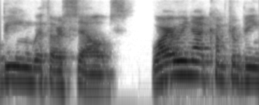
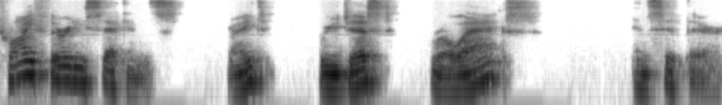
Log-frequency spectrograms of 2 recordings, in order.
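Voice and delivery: low, hypnotist-style voice; 6 semitones lower than usual. Guiding listeners through a short relaxation break, use your hypnosis voice. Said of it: "I'm using my hypnosis voice".

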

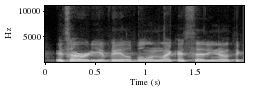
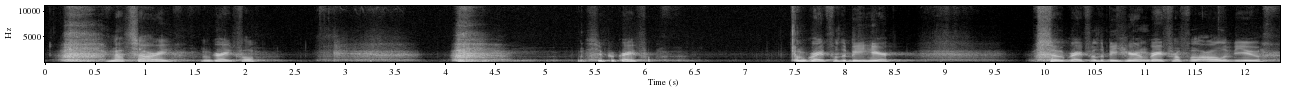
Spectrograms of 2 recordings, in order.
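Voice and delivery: tearful voice, crying while speaking. Speaking to an audience, really crying right now, crying while speaking. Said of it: "And I'm crying right now".

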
